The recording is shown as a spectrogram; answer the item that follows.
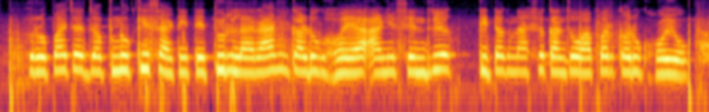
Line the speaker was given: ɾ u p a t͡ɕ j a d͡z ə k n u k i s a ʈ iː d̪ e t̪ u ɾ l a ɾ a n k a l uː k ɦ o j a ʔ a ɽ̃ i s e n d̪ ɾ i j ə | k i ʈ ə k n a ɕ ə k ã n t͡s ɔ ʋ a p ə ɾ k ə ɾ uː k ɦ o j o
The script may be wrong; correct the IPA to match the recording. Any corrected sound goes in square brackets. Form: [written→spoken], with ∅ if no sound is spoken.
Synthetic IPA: ɾ [u→o] p a t͡ɕ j a d͡z ə [k→p] n u k i s a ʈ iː [d̪→t̪] e t̪ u ɾ l a ɾ a n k a [l→ɽ] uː k ɦ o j a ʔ a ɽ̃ i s e n d̪ ɾ i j ə | k i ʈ ə k n a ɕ ə k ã n t͡s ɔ ʋ a p ə ɾ k ə ɾ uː k ɦ o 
